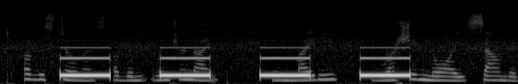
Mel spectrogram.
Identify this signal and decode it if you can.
Telephone call progress tone (single-tone plan, as in Europe, Japan and elsewhere), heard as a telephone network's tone, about 420 Hz, 0.5 s on and 0.5 s off, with speech in English. Busy tone.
